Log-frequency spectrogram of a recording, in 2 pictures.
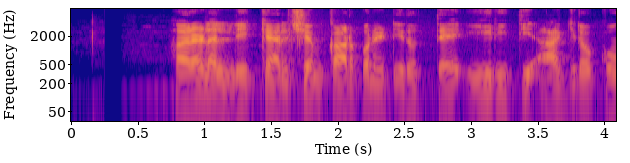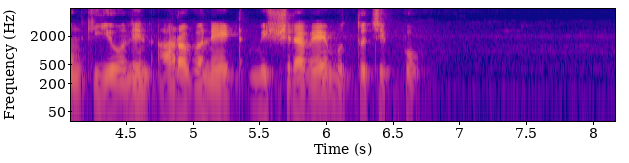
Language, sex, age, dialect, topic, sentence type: Kannada, male, 18-24, Mysore Kannada, agriculture, statement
